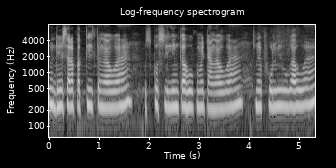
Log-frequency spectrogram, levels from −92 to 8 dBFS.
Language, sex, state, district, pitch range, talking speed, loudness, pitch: Hindi, female, Jharkhand, Deoghar, 230-245 Hz, 215 wpm, -18 LUFS, 235 Hz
